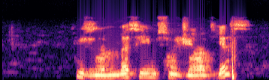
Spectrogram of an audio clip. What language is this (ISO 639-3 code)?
kab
